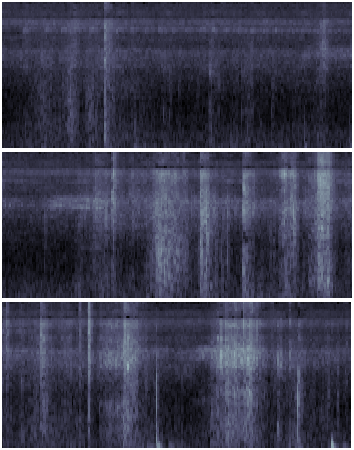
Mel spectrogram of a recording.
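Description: Footsteps crunching and rustling through dry leaf litter, an irregular run of steps starting about four seconds in after a quiet stretch.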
